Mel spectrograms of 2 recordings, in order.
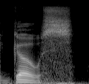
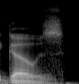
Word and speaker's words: goes: But when I'm talking about goes, does, is, you guys see, I'm pronouncing it not with an S, but with a Z. So I didn't say goes. I say goes. I don't say does. I say does.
